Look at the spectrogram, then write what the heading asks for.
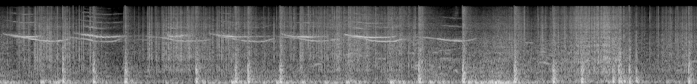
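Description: Fireworks going off: a quick string of bangs and pops, with a run of about eight high whistles that each dip in pitch over the first four and a half seconds, then a dense crackling hiss near the end.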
